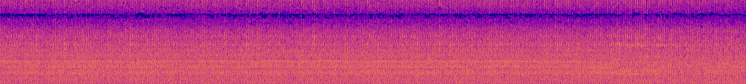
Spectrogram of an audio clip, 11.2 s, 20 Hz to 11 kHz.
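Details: John Deere 350B crawler dozer diesel, cold, after 2 days sitting: smooth, even clatter at steady idle, no knocks or hunting; idling healthily and sounds real good now.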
